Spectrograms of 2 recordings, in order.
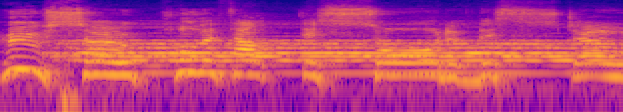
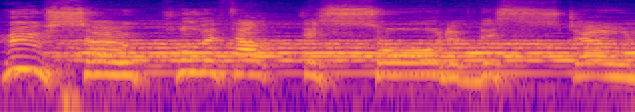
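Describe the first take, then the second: First: It is read in a British accent. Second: It is read in a British accent.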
